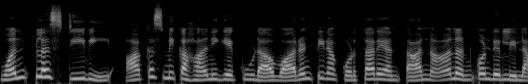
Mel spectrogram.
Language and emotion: Kannada, surprised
